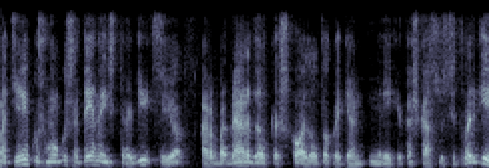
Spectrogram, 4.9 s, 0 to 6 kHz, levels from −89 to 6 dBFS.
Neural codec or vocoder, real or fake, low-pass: codec, 44.1 kHz, 3.4 kbps, Pupu-Codec; fake; 5.4 kHz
